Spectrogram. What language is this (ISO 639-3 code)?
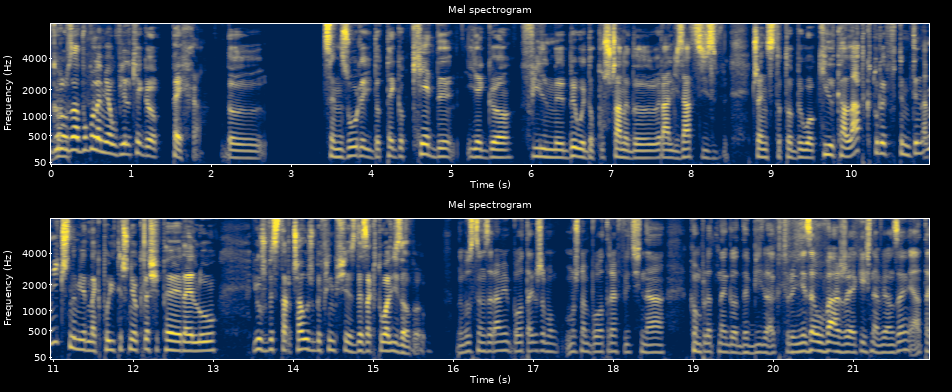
pol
